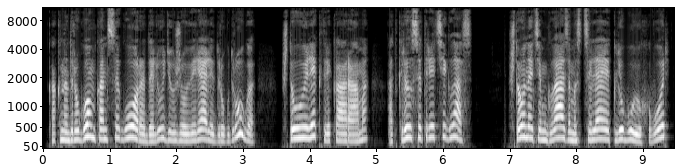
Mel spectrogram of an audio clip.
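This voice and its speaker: A woman narrating an audiobook in a lively, humorous storytelling manner. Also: medium pitch, dry recording, studio quality.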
